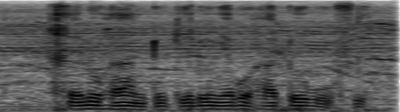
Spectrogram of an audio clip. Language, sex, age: Southern Sotho, male, 20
